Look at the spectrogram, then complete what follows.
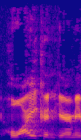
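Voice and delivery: normal talking voice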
